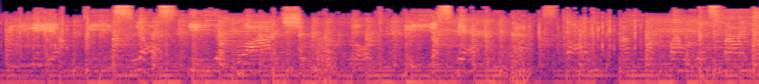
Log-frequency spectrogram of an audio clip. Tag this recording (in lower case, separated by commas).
music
